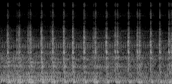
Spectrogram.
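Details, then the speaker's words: 1989 Yamaha Riva Razz 50cc two-stroke scooter (SH50), 2,500 miles, first run after a tune-up and years off the road: quick crisp popping at a steady idle, even with no misses; slight smoke likely leftover oil in the oil line. "Just putting away. Smoking a little bit, but I think that's just the leftover oil that's in the oil line."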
